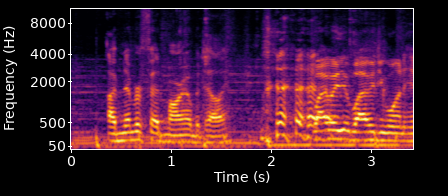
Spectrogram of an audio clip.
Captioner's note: laughs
